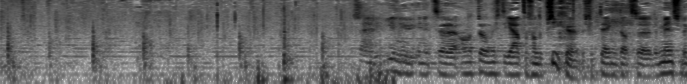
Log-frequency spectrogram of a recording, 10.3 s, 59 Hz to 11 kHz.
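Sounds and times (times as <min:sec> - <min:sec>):
footsteps walking across a hard floor toward a scale model: 0:00.0 - 0:06.2
speech: 0:05.8 - 0:10.3.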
